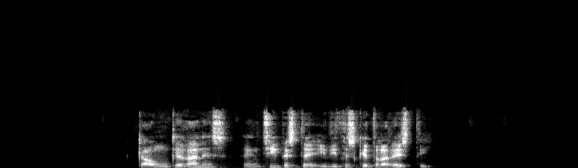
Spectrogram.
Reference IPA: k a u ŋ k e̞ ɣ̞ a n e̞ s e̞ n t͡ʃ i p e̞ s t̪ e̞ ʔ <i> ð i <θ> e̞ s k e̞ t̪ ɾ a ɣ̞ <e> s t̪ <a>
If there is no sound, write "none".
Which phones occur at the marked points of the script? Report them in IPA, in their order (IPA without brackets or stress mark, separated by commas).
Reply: i, θ, e, i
